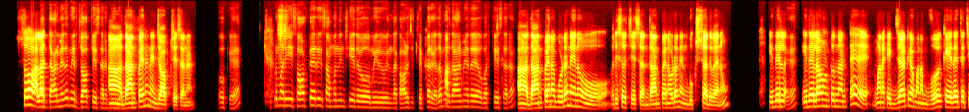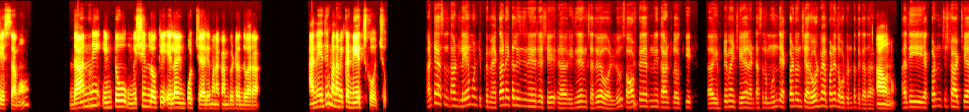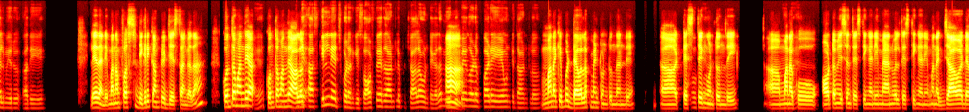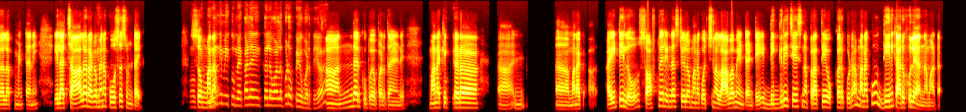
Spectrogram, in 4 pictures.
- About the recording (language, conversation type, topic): Telugu, podcast, కెరీర్ మార్పు గురించి ఆలోచించినప్పుడు మీ మొదటి అడుగు ఏమిటి?
- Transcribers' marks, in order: in English: "సో"; in English: "జాబ్"; in English: "జాబ్"; other noise; in English: "సాఫ్ట్‌వేర్‌కి"; tapping; in English: "వర్క్"; in English: "రిసర్చ్"; in English: "బుక్స్"; in English: "ఎగ్జాక్ట్‌గా"; in English: "వర్క్"; in English: "ఇంటూ మెషిన్‌లోకి"; in English: "ఇంపోర్ట్"; in English: "మెకానికల్ ఇంజనీర్స్"; other background noise; in English: "సాఫ్ట్‌వేర్‌ని"; in English: "ఇంప్లిమెంట్"; in English: "రోడ్ మ్యాప్"; in English: "స్టార్ట్"; in English: "ఫస్ట్"; in English: "కంప్లీట్"; in English: "స్కిల్"; in English: "సాఫ్ట్‌వేర్"; in English: "డెవలప్మెంట్"; in English: "టెస్టింగ్"; in English: "ఆటోమేషన్ టెస్టింగ్"; in English: "మాన్యూవల్ టెస్టింగ్"; in English: "జావ డెవలప్మెంట్"; in English: "కోర్సెస్"; in English: "సో"; in English: "ఐటీ‌లో సాఫ్ట్‌వేర్ ఇండస్ట్రీ‌లో"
